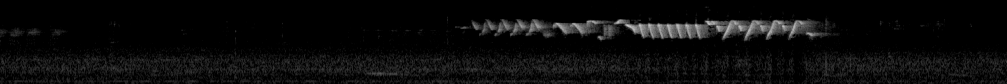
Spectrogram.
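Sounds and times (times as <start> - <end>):
bird giving fast high-pitched chirping trills: 3.4 - 9.4.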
